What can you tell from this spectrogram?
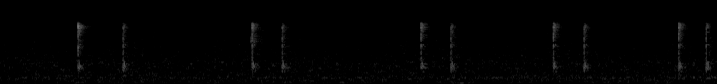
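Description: Computer mouse button clicking in pairs, five pairs about a second and a half apart, the two clicks of each pair about a third of a second apart, as the button is worked to drag on-screen controls.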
